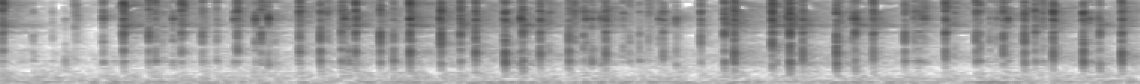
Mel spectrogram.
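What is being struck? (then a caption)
Small faceted glass perfume bottle tapped with long nails. Long acrylic nails tap quickly on a small faceted glass perfume bottle. The result is a fast, dense run of dozens of sharp, bright clicks with almost no ring, over a faint low rumble.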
